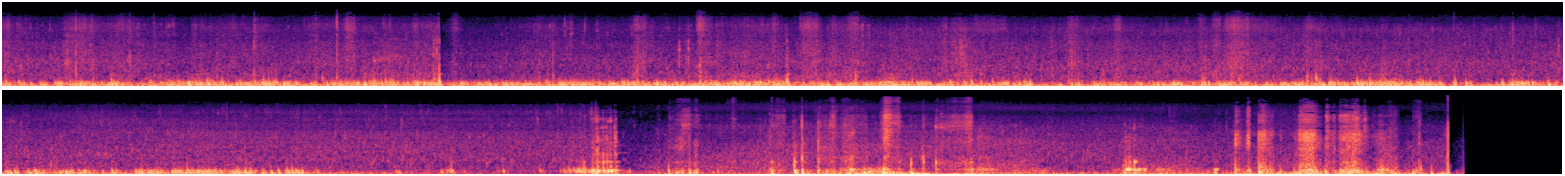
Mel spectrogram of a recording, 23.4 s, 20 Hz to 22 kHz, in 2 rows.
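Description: Wind buffeting the microphone of a hand-carried camera, a steady low rumble, easing off about 14 seconds in. The last several seconds bring irregular bumps and knocks from the camera being handled.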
